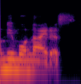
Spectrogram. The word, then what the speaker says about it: pneumonitis: right so pneumonize and the stress is on the second to last syllable so pneumonitis yep okay it's a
